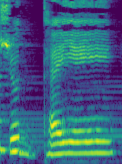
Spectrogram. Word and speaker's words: శుద్ధయే: సంగన్ త్యక్త్వాత్మ త్యక్త్వాత్మ త్యక్త్వాత్మ శుద్ధయే తాలవ్యషు పక్కన ద కి మహాప్రాణక్షరము ధవత్తు శుద్ధయే సంగన్ త్యక్త్వాత్మ శుద్ధయే పూర్తి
